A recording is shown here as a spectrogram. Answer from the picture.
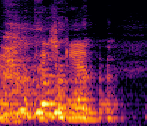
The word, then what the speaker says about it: Ketchikan: K-E-T-I-E. – Ketch. – Oh, T-C-H... K-E-N-A-N. – Yeah, K-E-T-C-H-I-K-E-N. – Ketchikan.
